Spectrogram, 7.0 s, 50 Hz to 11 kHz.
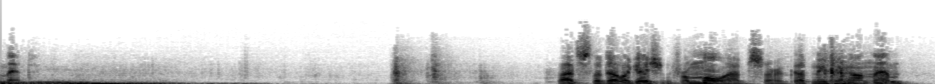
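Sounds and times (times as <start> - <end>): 
official car engine rumbling low: 0.0 - 2.8
speech: 4.2 - 6.9.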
